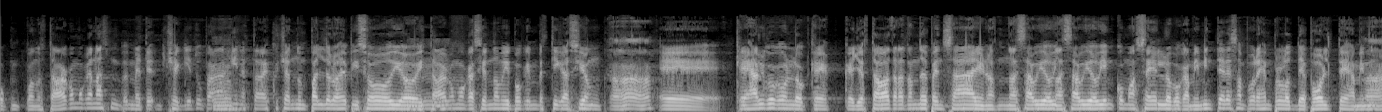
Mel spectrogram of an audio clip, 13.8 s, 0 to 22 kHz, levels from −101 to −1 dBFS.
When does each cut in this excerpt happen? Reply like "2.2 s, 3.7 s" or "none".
7.3 s, 10.5 s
